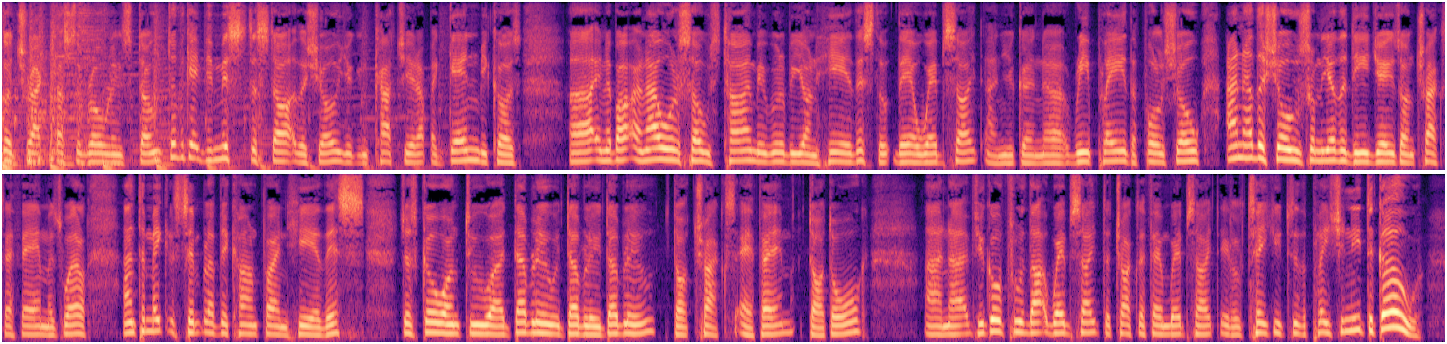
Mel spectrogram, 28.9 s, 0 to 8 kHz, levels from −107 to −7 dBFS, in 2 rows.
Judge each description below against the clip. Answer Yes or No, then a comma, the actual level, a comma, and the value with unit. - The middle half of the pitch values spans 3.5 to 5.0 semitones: No, average, 2.9 semitones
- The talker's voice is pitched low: No, medium, 160 Hz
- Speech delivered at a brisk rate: Yes, fast, 215 wpm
